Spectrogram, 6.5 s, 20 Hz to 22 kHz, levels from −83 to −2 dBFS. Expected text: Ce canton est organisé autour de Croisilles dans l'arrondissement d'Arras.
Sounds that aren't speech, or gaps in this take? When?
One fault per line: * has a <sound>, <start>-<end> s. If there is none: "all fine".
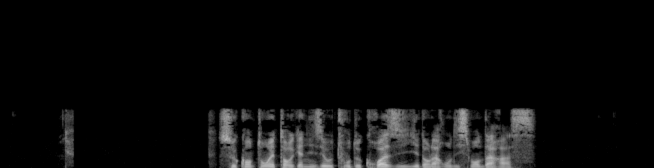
all fine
